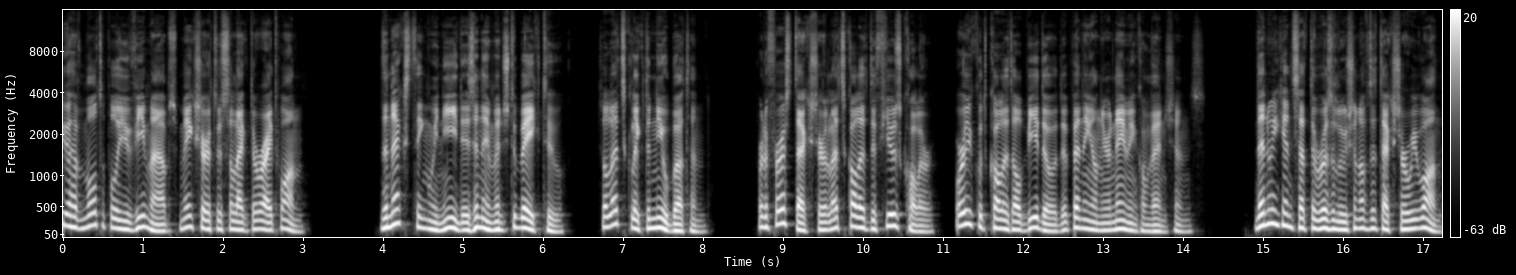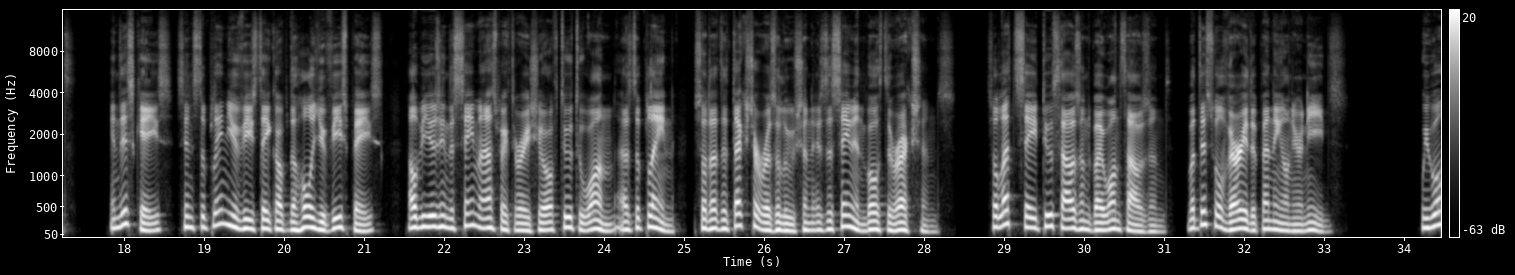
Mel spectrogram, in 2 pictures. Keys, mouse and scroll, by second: 0.7 click, 4.3 Tab, 7.5 click, 10.8 f, 29.6 KP_0, 29.8 KP_0, 31.3 KP_0, 31.4 KP_0.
